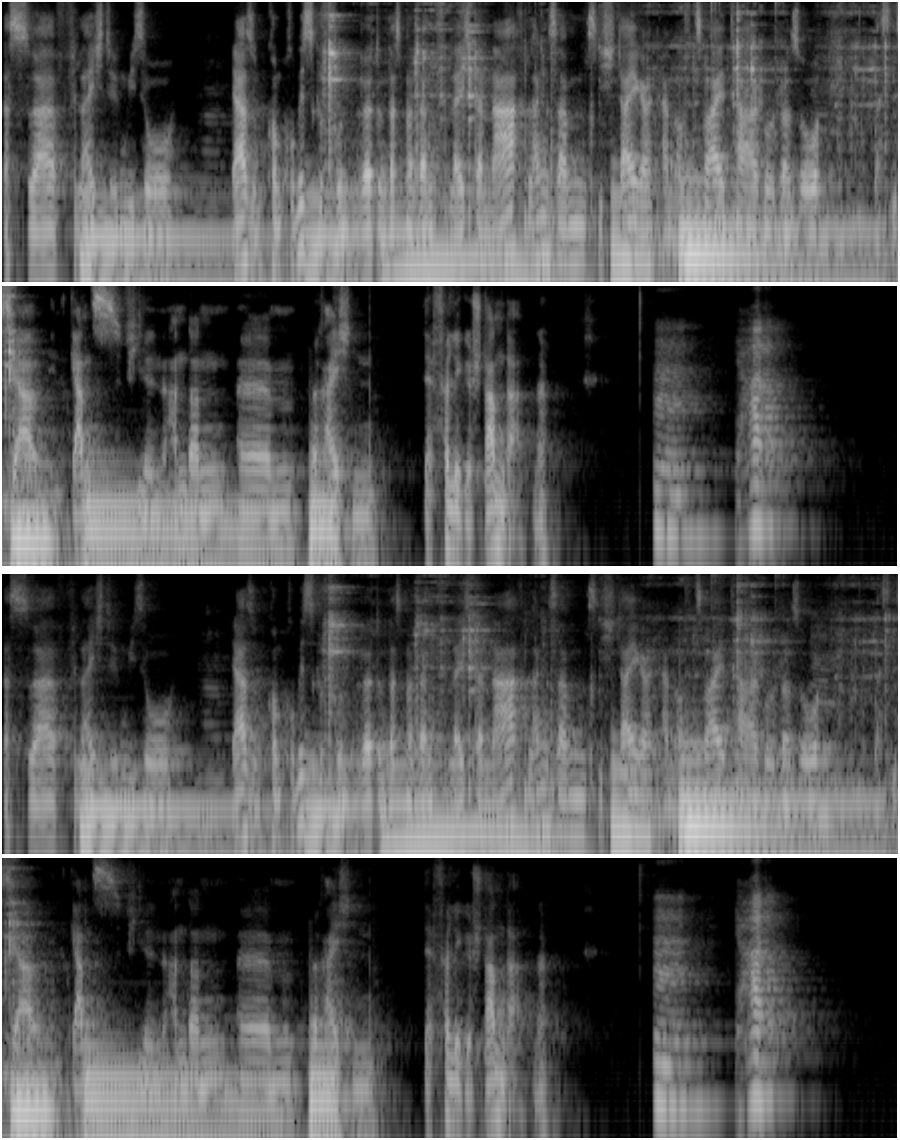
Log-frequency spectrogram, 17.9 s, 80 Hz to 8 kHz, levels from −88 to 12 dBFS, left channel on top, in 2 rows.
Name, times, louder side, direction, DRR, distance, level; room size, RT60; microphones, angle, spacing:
voice 1, 0.0-1.7 2.3-8.4 8.7-12.7 13.2-14.4, left 5 dB, 60° left, 0.5 m, -25 dB
sound 1, 0.8-3.4 3.8-5.8 6.1-9.5 9.8-12.4 12.7-12.8, equal, 5° right, 0.9 m, -22 dB
voice 2, 1.9-2.3 8.1-8.4 15.4-15.8 16.3-16.6, right 2 dB, 70° right, 5.4 m, -28 dB
sound 2, 3.1-9.1, left 8 dB, 90° left, 1.2 m, -30 dB
23.5 x 14.5 x 4.2 m
head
